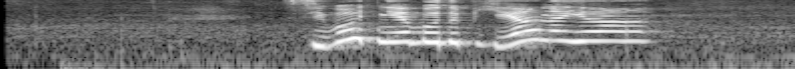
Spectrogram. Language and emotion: Russian, positive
